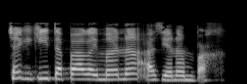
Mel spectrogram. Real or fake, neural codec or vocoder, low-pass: real; none; 7.2 kHz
